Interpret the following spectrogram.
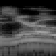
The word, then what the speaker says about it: Xero: sense and then um the x is just to be different it's like i didn't i didn't want to spell it with disease just to be different hey hey get that that little clickbait right there but i get people all the time still that spell that with the z and i'm like no it's x or people that'll hear my name zero and i'm like yo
